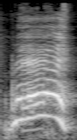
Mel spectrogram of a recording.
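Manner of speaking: high, loud "wah" of delight; excited squeal. Real, not acted. Thrilled at seeing her sunflowers.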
